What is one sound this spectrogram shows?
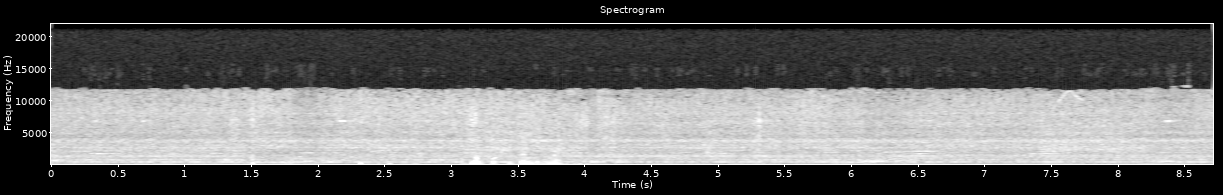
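A large printer hums steadily as its print head moves back and forth.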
